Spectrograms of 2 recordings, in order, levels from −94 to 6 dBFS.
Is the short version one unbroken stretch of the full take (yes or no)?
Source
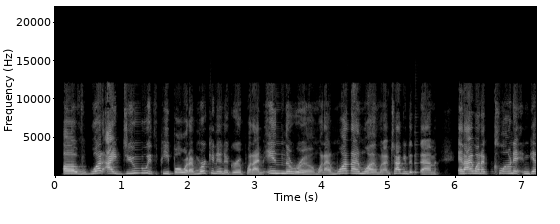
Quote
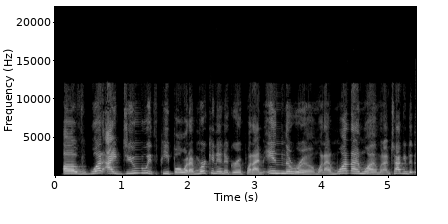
yes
